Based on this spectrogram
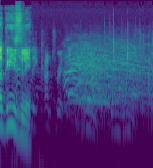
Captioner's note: crowd cheering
